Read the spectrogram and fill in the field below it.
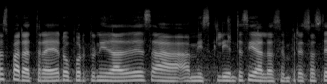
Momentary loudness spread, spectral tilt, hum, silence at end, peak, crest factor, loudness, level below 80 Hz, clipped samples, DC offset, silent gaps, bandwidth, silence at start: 5 LU; -5.5 dB/octave; none; 0 s; -12 dBFS; 14 dB; -26 LUFS; -56 dBFS; under 0.1%; under 0.1%; none; 15.5 kHz; 0 s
